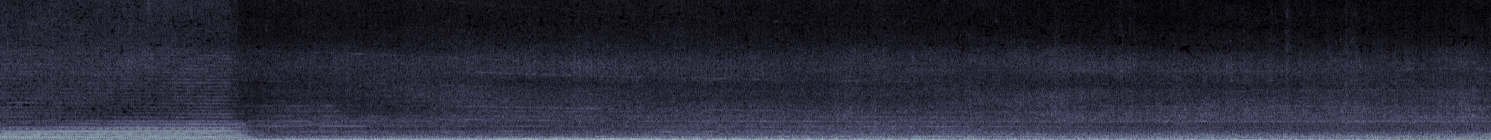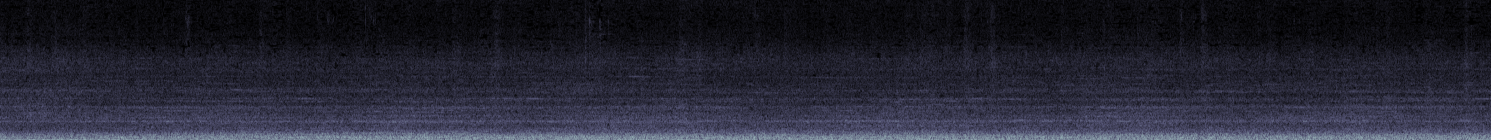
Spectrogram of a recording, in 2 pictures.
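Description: Norfolk Southern diesel locomotive's air horn sounding as it reaches the grade crossing, cutting off about two seconds in. Then the locomotive's low engine rumble and the steady rolling of a long string of Herzog hopper cars on the rails.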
